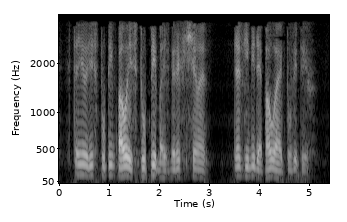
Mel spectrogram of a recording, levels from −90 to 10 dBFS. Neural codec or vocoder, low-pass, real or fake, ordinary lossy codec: autoencoder, 48 kHz, 32 numbers a frame, DAC-VAE, trained on Japanese speech; 3.6 kHz; fake; MP3, 24 kbps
